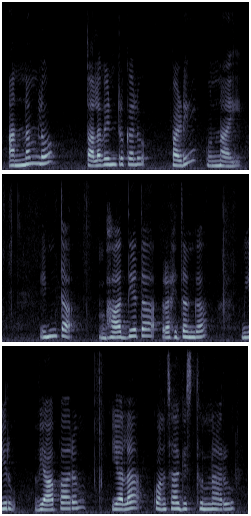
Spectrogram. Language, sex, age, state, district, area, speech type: Telugu, female, 18-30, Andhra Pradesh, Vizianagaram, rural, spontaneous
